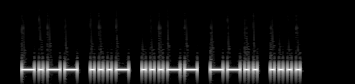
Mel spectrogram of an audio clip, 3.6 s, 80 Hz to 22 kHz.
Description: Morse code, heard as a keyed tone, about 28 wpm, 700 Hz. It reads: YV3ZH
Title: DXCC-100 Call Signs - 5 Characters - 28wpm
